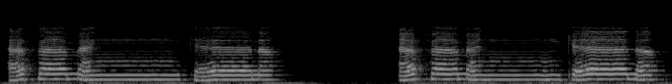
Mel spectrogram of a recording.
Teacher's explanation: All the ikhfa letters has a ghunna, meaning that the noon hid into the kaf, but it left behind its ghunna sound.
